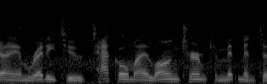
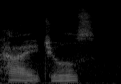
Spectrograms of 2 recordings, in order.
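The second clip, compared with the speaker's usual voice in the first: drowsy, tired, just-woken sleepy voice; 3 semitones lower than usual. Just woken to pick up the radio, greeting the caller in a tired voice. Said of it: "you sound tired".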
